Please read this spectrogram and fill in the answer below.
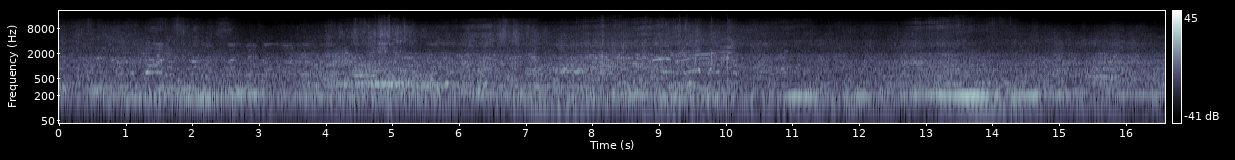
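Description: Race car engines running around an oval track, a steady drone that rises and falls as the cars pass and is loudest late on, with voices from the grandstand crowd over it.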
